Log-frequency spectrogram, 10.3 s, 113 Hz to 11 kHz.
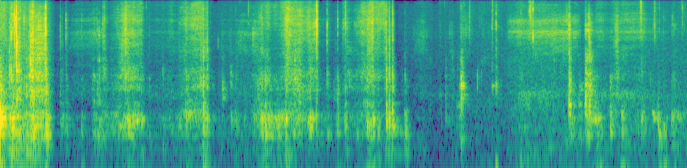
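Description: Drive tray being pushed into a QNAP TS-462 NAS drive bay and the unit's front cover being fitted back on: faint, scattered clicks and scrapes, the loudest in the first second.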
